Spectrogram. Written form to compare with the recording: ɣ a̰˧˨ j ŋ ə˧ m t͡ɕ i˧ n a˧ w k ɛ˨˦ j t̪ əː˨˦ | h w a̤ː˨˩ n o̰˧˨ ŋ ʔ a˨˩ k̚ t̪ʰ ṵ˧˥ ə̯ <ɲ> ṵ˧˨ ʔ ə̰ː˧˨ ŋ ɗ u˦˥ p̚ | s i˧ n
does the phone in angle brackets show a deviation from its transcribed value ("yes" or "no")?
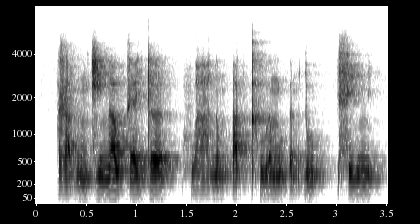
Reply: yes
